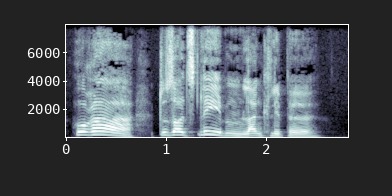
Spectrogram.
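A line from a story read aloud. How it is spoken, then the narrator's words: Calling out. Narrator (German): rief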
